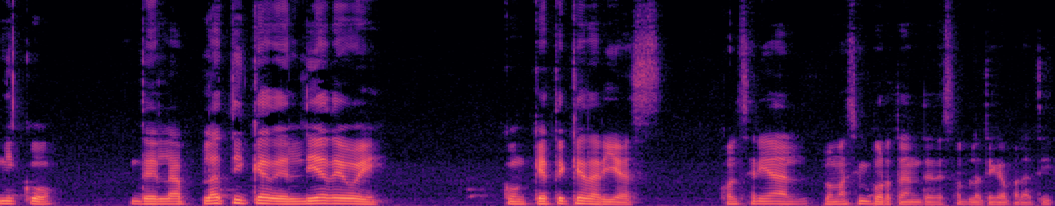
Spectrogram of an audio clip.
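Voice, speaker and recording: With long, frequent pauses and big swings in loudness, a medium-pitched man speaks at a fairly slow pace with fairly even intonation, in dry, close sound with no echo and a very clean recording with a silent background. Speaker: podcast host. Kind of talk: interview. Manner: halting.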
